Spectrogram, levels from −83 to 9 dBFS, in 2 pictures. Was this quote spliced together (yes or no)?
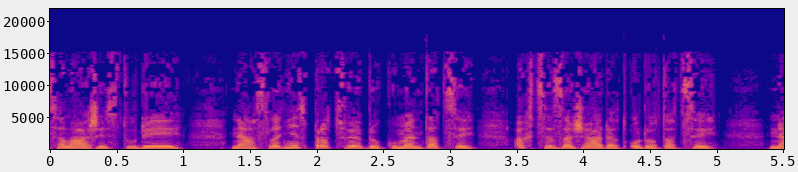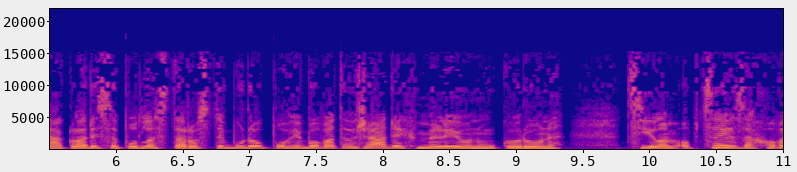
yes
